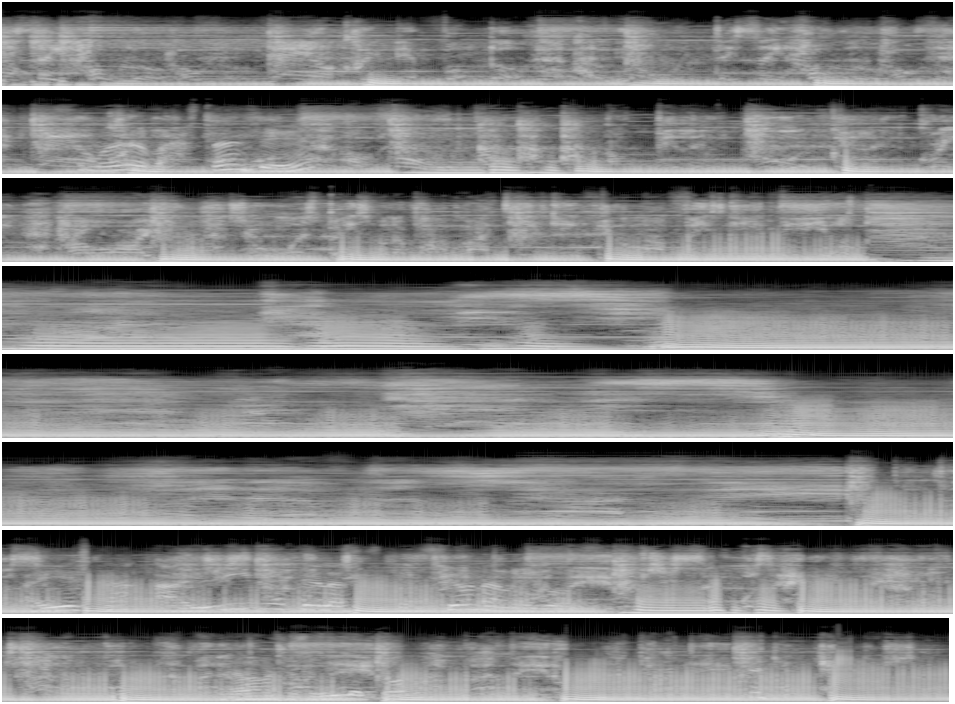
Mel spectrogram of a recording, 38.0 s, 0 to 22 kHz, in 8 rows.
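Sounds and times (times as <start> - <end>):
bass-heavy pop song through small speaker: 0.0 - 38.0.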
